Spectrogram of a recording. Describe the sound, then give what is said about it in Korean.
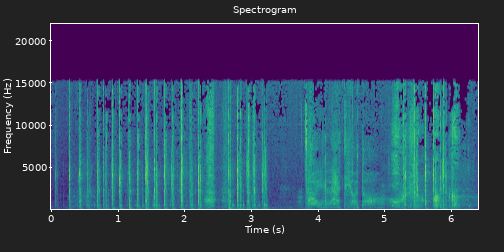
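Rapid clicking of computer keyboard keys, typed as ASMR, fills the first few seconds in a quick, uneven rhythm, then gives way to soft breathy whispering with a few scattered taps. “키보드를 치고 있습니다.”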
